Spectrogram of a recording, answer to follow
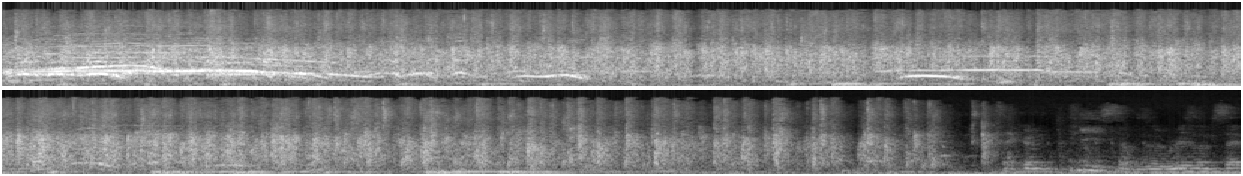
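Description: Audience applauding and cheering with whoops, loud at first and gradually dying away toward the end.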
